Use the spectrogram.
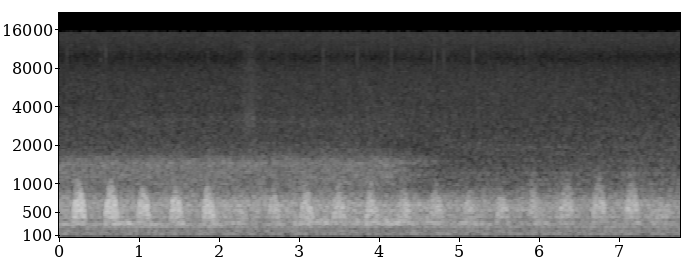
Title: Babies heart rates on fetal heart rate monitor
